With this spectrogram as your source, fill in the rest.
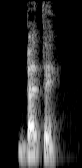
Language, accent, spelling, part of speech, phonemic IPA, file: French, Canada, battais, verb, /ba.tɛ/, LL-Q150 (fra)-battais.wav
- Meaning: first/second-person singular imperfect indicative of battre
